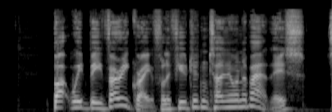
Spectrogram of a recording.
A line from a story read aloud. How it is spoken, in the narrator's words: said Carlton quickly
